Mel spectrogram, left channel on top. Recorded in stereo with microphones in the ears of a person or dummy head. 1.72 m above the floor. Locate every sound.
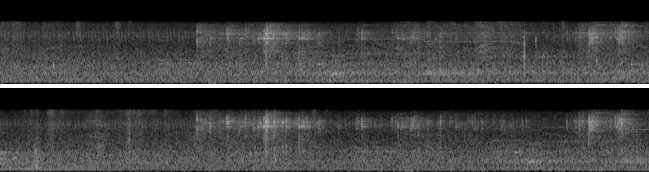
2.0 s keys jangling: 20° right (ahead or behind), 1.3 m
